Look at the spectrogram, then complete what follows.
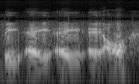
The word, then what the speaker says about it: Baal: was the hebrew word baal in english spelt b-a-a-l and usually pronounced baal it means master or lord you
